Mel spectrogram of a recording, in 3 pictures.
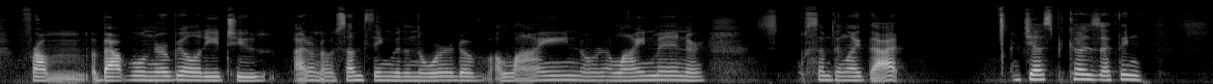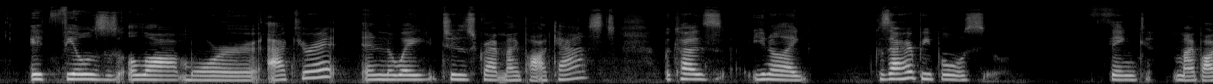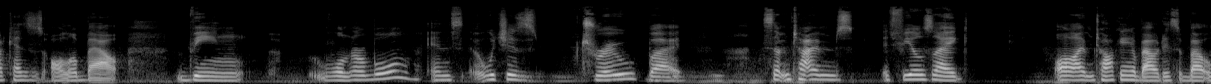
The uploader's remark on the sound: Just a lil personal voice memo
